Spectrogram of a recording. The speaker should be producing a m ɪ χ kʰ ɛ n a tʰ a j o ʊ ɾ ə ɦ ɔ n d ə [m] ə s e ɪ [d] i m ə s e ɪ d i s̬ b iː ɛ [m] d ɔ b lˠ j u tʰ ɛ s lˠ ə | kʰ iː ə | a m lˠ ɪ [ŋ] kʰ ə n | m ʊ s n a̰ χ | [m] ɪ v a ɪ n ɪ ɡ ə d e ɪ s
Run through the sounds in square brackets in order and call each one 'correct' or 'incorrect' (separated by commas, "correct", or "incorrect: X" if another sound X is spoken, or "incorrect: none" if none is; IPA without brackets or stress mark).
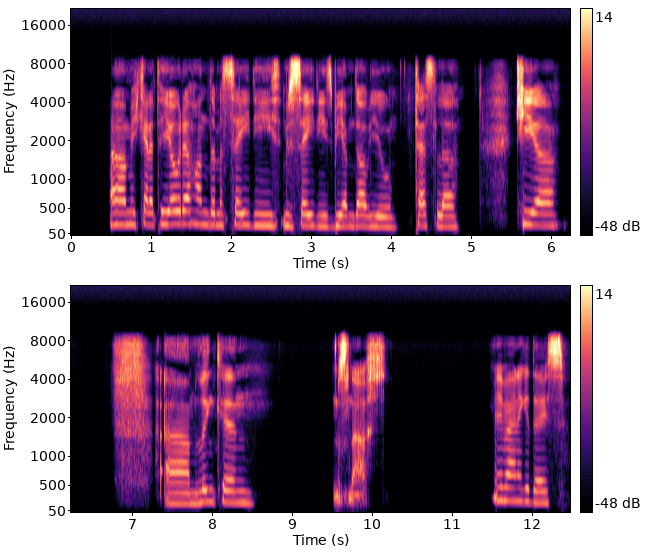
correct, correct, correct, correct, correct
